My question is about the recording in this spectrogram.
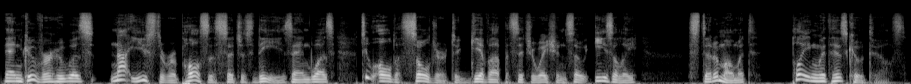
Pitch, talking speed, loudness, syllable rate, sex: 115 Hz, 205 wpm, -19 LUFS, 5.4 syllables/s, male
